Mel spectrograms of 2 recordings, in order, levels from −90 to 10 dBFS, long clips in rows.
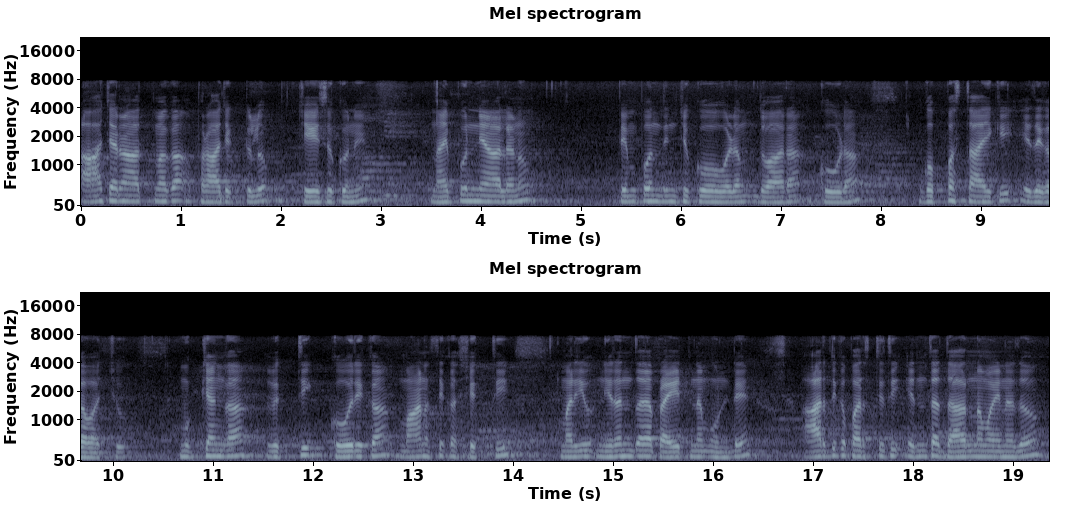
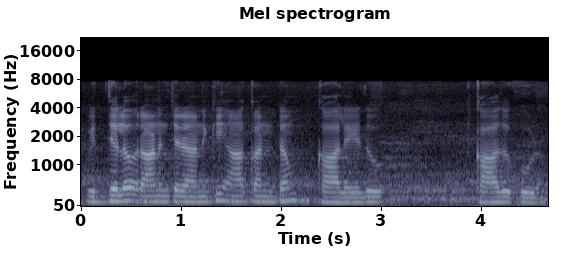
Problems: background sounds at intervals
